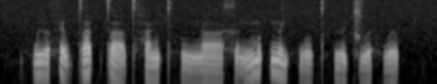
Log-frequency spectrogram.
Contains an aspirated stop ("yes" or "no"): yes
